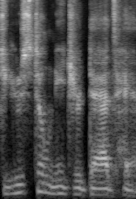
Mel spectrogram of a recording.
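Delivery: secretive, leaning-in, hushed half-whisper. Leaning in toward another character to ask a question, half-whispering. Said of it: "lean in and whisper".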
